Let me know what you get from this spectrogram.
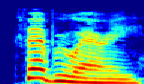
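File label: "february", American English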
